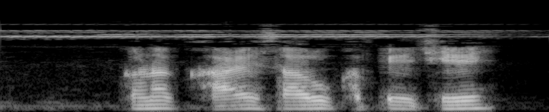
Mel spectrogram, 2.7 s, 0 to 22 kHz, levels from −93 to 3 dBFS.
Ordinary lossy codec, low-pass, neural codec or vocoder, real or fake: AAC, 48 kbps; 9.9 kHz; none; real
